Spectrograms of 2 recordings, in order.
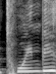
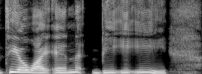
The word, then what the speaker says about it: Toynbee: I couldn't even spell that if you asked me. No, Toynbee. So it's Toynbee.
